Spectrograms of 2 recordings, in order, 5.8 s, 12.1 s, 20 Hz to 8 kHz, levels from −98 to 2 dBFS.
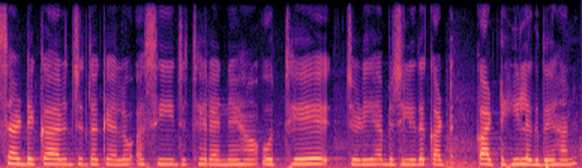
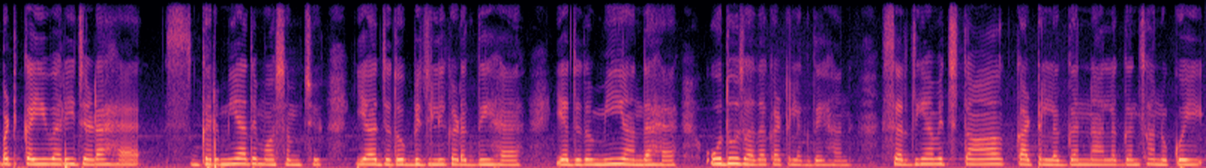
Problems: constant background noise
